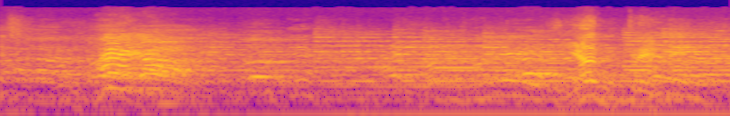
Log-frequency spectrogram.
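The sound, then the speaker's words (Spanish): The bell of the Torre Nueva tower in Zaragoza rings out as an alarm in a few loud, resonant strikes with lingering tones, while a crowd murmurs and chatters beneath it. “¡La campana de la Torre Nueva! No esa campana deja oír su lugo bretañido! la ciudad está en peligro y necesita de todos nosotros.”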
